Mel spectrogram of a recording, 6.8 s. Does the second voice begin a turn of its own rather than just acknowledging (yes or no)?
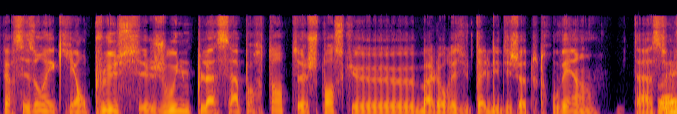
yes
